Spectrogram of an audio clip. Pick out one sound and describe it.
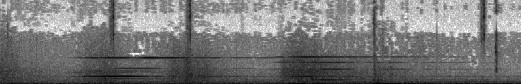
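Soft chimes ring as menu options are picked.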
